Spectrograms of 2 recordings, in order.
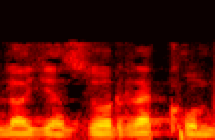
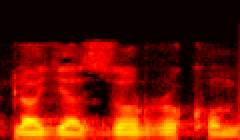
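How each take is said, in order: First: لا یزرکم slow, the doubled r ending in a; لا یزرکم said slowly with fatha; fatha variant. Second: لا یزرکم slow, the doubled r ending in o; لا یزرکم said slowly with damma; damma variant. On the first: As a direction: say لا یزرکم with rorrakom. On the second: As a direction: say لا یزرکم with rorrokom. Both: Shown as a demonstration. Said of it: "چهار جور جایز شد".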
